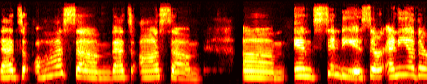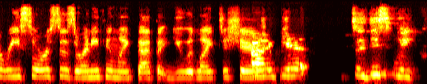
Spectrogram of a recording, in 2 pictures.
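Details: Adult woman speaking, possibly a second speaker replying; typical speech.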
